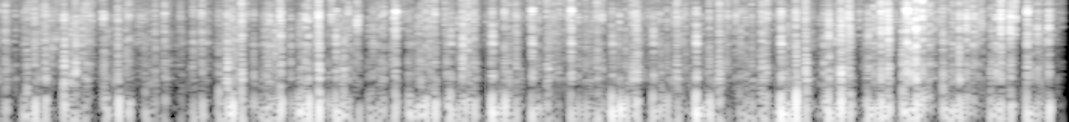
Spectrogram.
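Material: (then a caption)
Cardboard. A small, rigid, hollow pink cardboard perfume box with a black ribbon is held up and tapped rapidly with long nails. The result is a quick, continuous patter of dull, hollow, low thuds that stop almost instantly, with only faint crisp clicks on top.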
